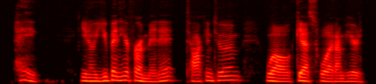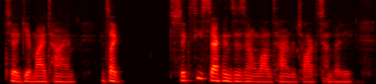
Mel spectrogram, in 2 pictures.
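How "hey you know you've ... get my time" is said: ordinary delivery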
